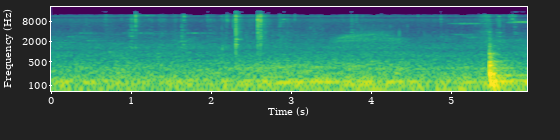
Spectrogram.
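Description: Kitchen utensils and dishes clinking a few times over a steady low hum, with one heavy thump about five and a half seconds in.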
